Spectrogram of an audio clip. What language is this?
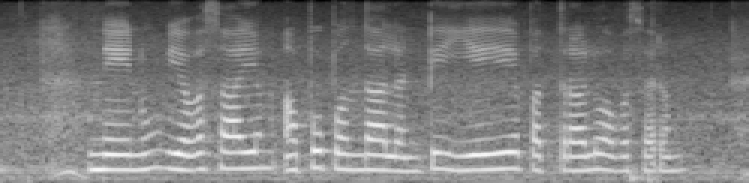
Telugu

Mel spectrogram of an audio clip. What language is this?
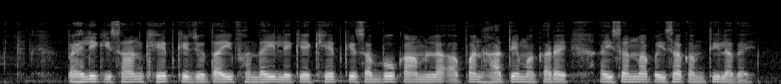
Chhattisgarhi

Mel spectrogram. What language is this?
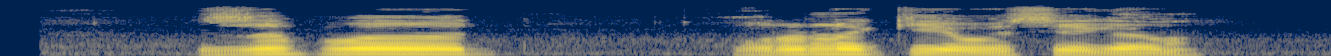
Pashto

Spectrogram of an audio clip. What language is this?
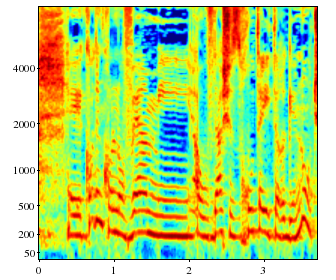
Hebrew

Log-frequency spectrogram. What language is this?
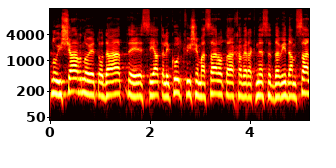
Hebrew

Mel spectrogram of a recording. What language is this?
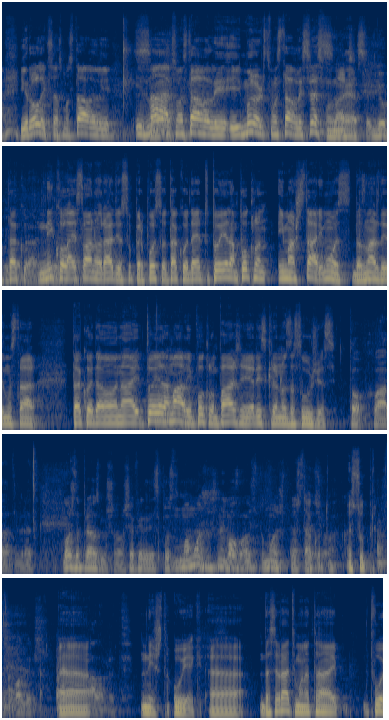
Croatian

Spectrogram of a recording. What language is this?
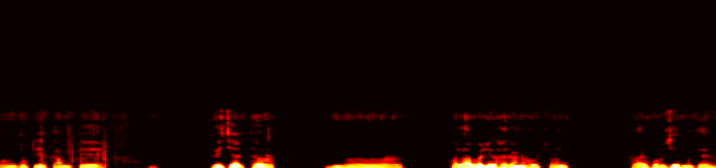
Odia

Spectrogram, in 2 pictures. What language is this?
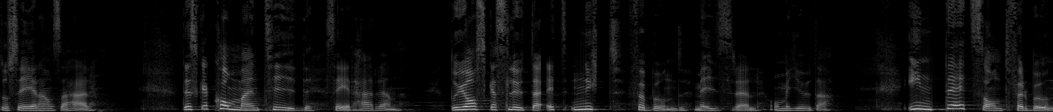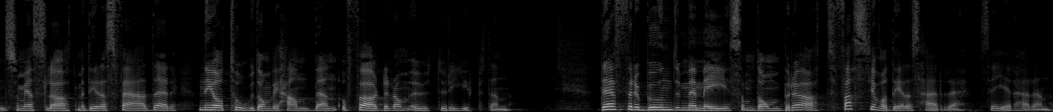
Swedish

